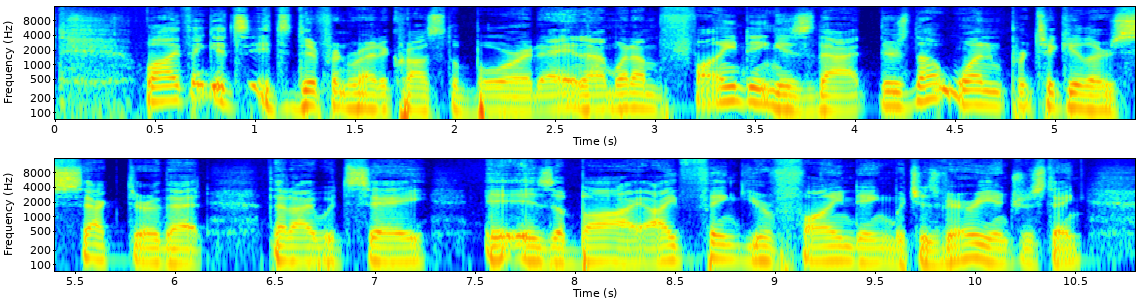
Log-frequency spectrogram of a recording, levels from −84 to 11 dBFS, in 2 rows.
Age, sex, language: 40-59, male, English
